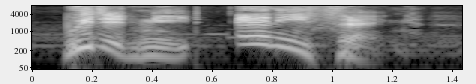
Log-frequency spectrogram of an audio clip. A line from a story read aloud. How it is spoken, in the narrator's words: Jess snapped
